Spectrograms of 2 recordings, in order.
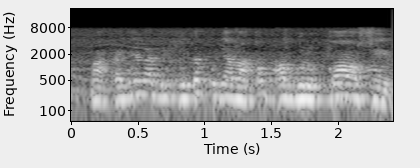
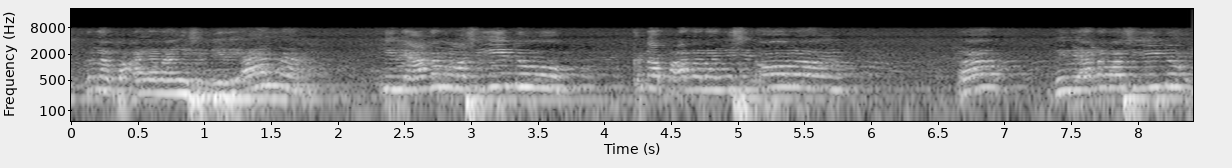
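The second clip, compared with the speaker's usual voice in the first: put-on puzzled young man; 6 semitones higher, 3 dB quieter than usual. Young man questions the scholar.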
